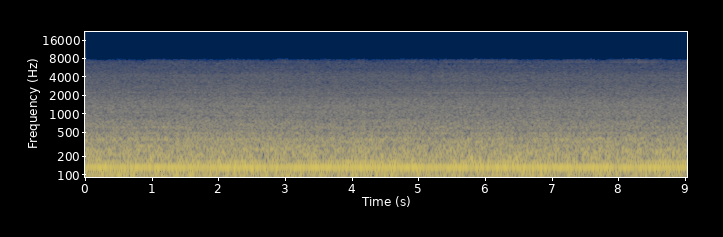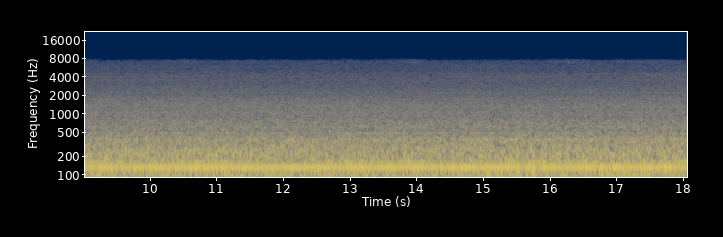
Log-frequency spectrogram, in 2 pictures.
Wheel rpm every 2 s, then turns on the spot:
0, 0, 0, 0, 0, 0, 0, 0, 0.
none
